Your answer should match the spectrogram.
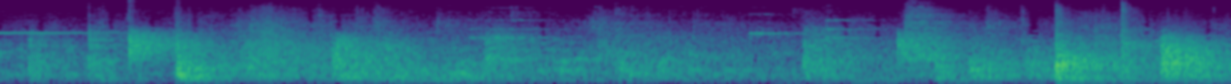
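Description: A pool shot: sharp clicks of the cue tip striking the cue ball and of billiard balls colliding, then a dull thud about five seconds in, over the background talk of a busy pool hall.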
